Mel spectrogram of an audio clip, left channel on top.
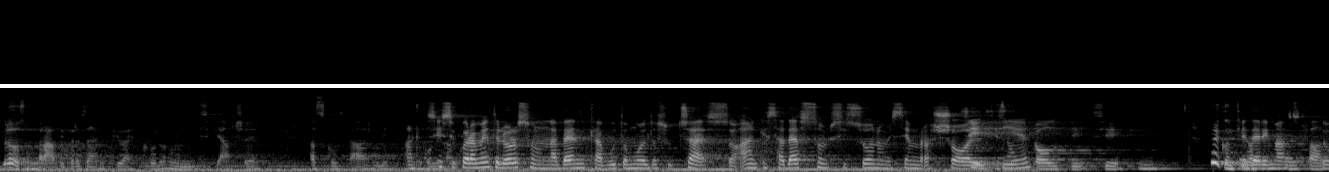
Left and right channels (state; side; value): silent; left; digital silence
